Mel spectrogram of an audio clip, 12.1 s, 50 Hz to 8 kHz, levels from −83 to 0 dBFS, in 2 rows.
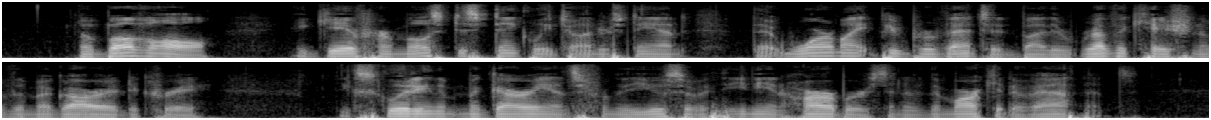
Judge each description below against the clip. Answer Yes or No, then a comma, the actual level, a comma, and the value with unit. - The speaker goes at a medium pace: Yes, average, 180 wpm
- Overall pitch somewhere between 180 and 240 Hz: No, low, 100 Hz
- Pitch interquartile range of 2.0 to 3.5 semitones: Yes, narrow, 2.5 semitones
